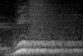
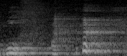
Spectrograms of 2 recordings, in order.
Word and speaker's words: wolf: be um some of the words you're not pronouncing properly okay woof okay it's wolf puffed pulled okay boiled I wasn't sure what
